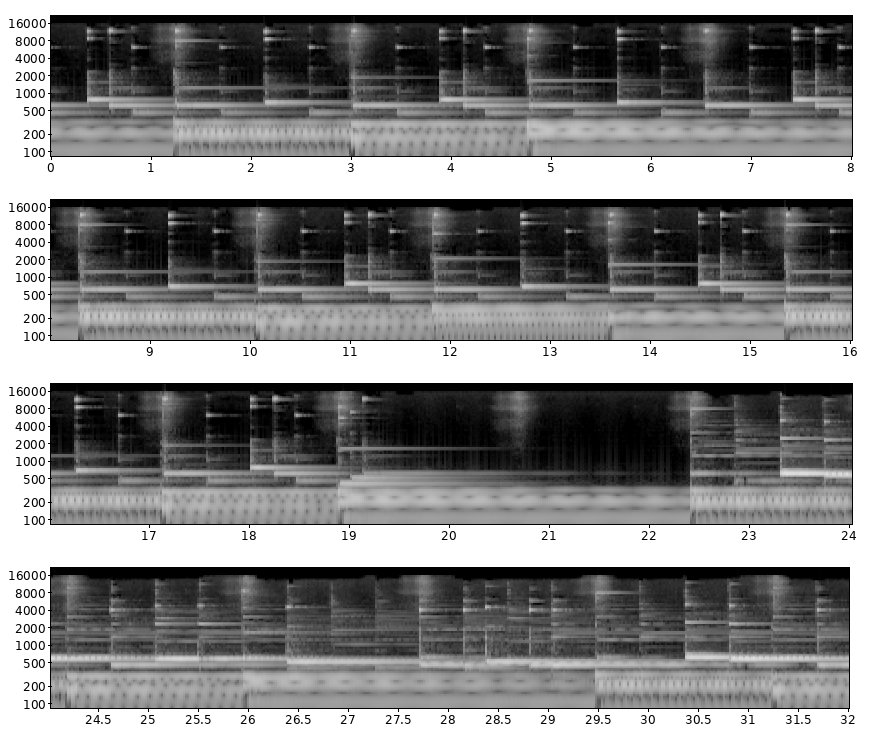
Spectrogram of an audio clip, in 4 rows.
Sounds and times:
Music: 0.0 - 32.0.

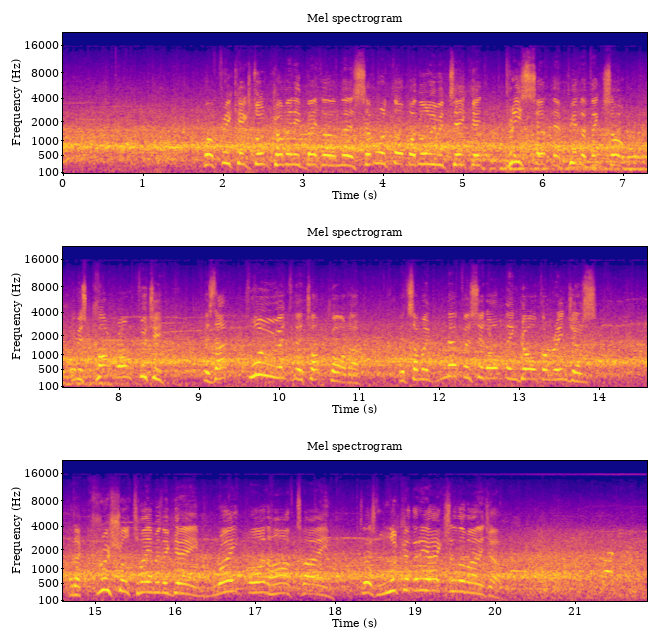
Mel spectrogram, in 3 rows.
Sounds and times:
Speech: 1.8 - 14.0, 14.7 - 20.1.

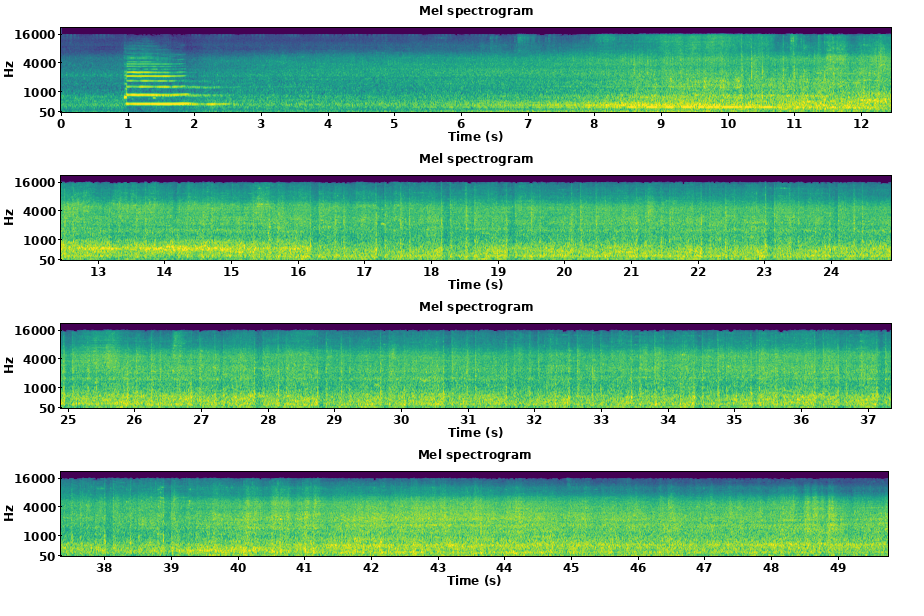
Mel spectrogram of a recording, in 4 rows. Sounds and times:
Railroad car, train wagon: 0.0 - 49.7
Train: 0.0 - 49.7.

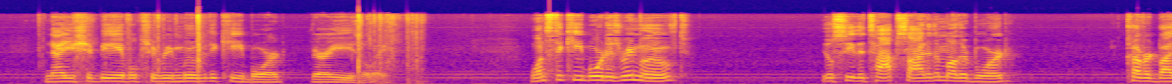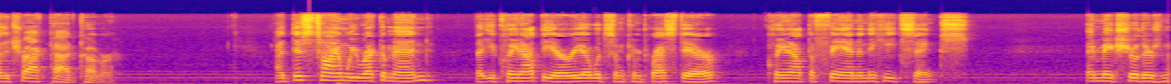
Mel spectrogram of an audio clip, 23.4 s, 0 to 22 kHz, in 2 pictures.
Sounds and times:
Inside, small room: 0.0 - 23.4
Speech: 0.5 - 4.0, 5.4 - 7.0, 8.2 - 10.2, 11.3 - 13.0, 14.5 - 21.6, 22.6 - 23.4.

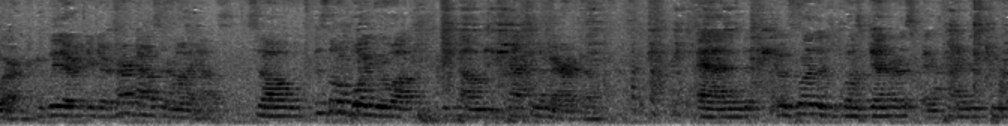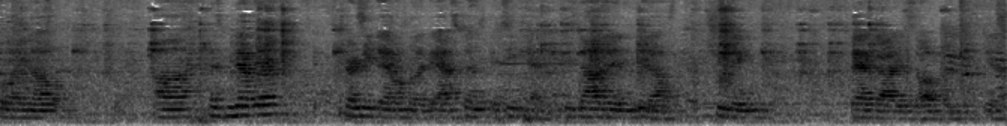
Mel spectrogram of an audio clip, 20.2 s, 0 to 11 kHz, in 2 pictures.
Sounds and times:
Female speech, woman speaking: 0.0 - 6.1, 7.0 - 10.8, 11.6 - 17.9, 18.6 - 20.1
Narration, monologue: 0.0 - 20.1.

